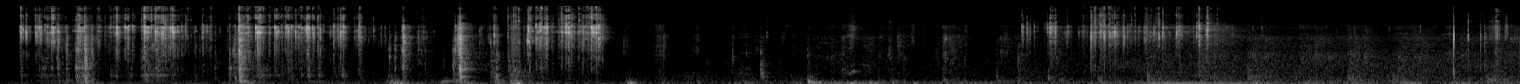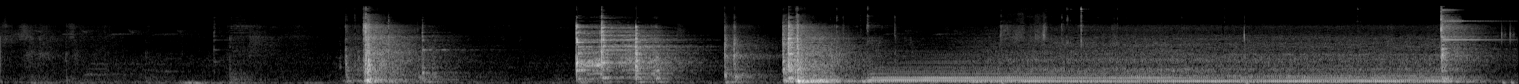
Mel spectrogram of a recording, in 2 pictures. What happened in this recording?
I walked to the kitchen with my keychain, placed a dish in the microwave, and the microwave started running.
